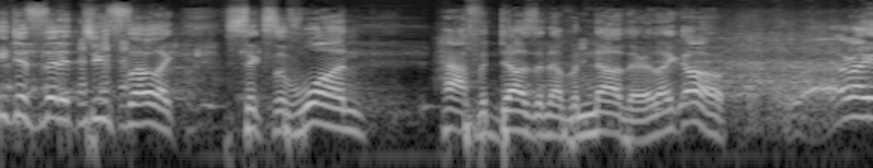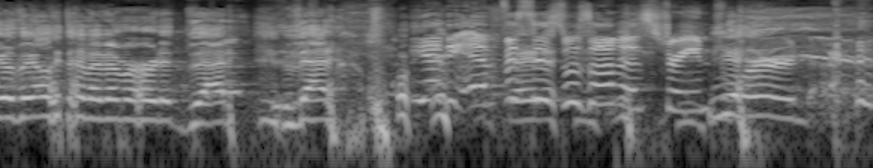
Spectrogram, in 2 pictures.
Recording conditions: live audience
